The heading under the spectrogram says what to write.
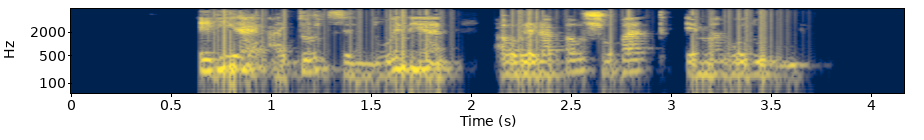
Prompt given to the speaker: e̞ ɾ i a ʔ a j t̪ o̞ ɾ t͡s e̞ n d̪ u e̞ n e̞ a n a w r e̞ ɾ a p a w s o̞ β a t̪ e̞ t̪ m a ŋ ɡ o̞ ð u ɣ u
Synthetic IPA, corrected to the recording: e̞ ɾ i a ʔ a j t̪ o̞ ɾ t͡s e̞ n d̪ u e̞ n e̞ a n a w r e̞ ɾ a p a w s o̞ β a t̪ e̞ m a ŋ ɡ o̞ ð u ɣ u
